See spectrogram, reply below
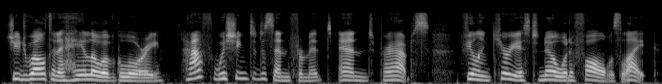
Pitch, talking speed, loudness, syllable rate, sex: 205 Hz, 215 wpm, -20 LUFS, 5.2 syllables/s, female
